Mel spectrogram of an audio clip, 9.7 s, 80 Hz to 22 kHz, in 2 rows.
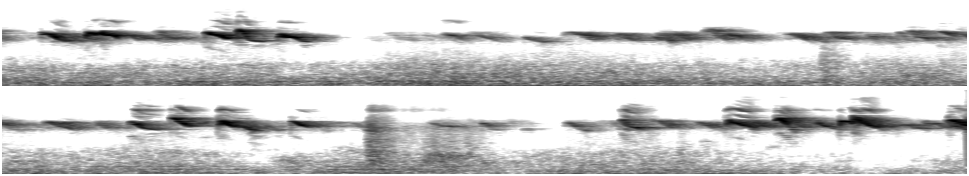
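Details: Caged white-eye from Singapore, finally back in song on 31 July 2023, produces long runs of quick, high, twittering notes in loud surges, with a brief quieter spell near the middle.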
